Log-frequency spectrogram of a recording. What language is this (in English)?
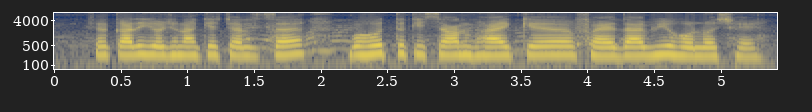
Maithili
